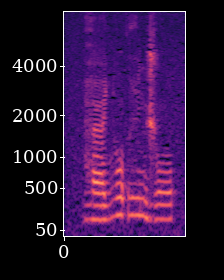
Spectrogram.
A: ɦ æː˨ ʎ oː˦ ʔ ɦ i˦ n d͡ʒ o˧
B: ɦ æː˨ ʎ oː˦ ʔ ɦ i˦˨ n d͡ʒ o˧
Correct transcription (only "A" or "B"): A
